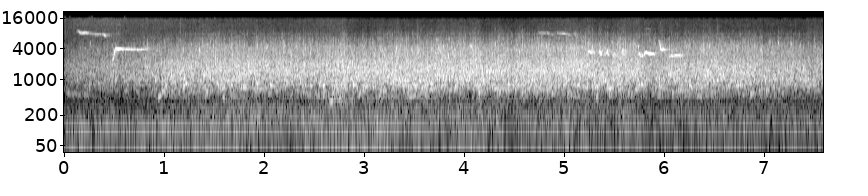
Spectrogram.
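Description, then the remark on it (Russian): Steady, broad rushing of many snowmelt streams running along furrows and ditches into gullies fills the air without a break, a soft but strong wash of falling water, with a few faint bird chirps high above. “Весь острый, чистый воздух был полон мягким и сильным шумом падающей воды.”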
